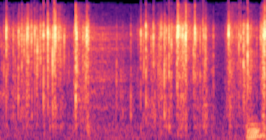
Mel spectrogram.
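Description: Thin plastic packaging of a bag of Mod Podge Mod Melts glue sticks crinkling as it is handled and moved, a rapid run of small crackles.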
